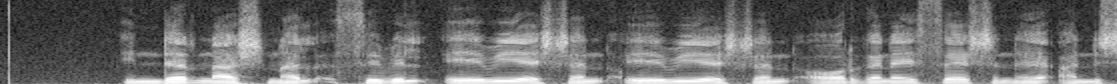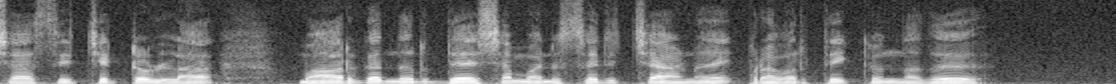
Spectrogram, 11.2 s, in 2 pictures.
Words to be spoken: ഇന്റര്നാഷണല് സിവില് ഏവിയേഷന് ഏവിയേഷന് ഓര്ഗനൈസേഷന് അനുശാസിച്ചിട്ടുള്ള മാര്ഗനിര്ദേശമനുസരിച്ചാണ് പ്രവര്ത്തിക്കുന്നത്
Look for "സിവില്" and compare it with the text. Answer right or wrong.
right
